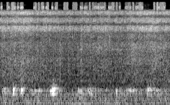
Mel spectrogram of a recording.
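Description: Onions separated into individual pieces sizzle steadily in a pan for Italian meatball subs, a constant close frying hiss with a few soft crackles and no talk.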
